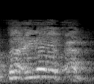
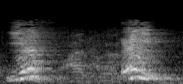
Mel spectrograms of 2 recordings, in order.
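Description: First: فعل يفعل said faʕila yafʕal, with a fatha on the ain of يفعل; corrected form. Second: يفعل drawn out slowly as yafʕil, with a kasra on the ain; slow, mistaken يفعل said yafʕil, then caught; slip of the tongue. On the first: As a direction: correct يفعل as yafʕal, said briskly after the slip. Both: Real, not acted. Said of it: "عفوا، آه، عفوا".

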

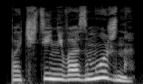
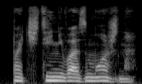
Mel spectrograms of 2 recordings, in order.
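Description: First: Raised, louder echo question; challenging echo. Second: Said in the usual way. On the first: A narrator's reading. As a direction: throw the words back in disbelief.

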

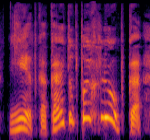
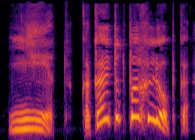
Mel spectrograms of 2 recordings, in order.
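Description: First: Said in the usual way. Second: Helpless shrug, voice jumping up on похлёбка; puzzled child. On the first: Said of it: "narrator repeats Dinka's thought". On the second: A narrator's reading. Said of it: "повторяет Динка".

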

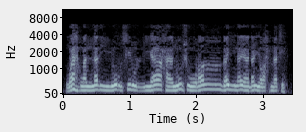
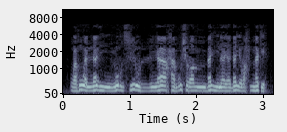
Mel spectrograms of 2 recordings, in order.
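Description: First: "نشرا" said nushuran, with n and u on sh; nun and damma. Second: Said in the usual way. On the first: Shown as a demonstration. Teacher showing Qalun's reading, nushuran for "نشرا". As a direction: say "نشرا" as nu-shu-ran. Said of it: "بالنون مكان الباء وضم الشين، هكذا". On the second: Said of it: "بالنون مكان الباء".

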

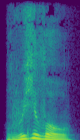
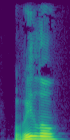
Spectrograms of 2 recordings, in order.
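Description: First: Reproachful exclamation, falling. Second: Said in the usual way. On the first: Acted. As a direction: scold her by name. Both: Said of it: "укоризненно воскликнула Тина".

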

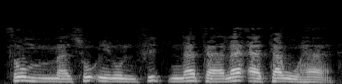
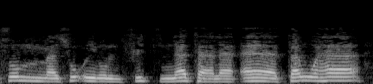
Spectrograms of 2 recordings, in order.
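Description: First: لأتوها as la-atawha, with a short a; shortened hamza. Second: Said in the usual way. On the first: Shown as a demonstration. Teacher shows Qalun's reading, لأتوها with a short hamza vowel. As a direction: keep the vowel after the hamza in لأتوها brief. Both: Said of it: "قرأ قالون بقصر الهمزة".

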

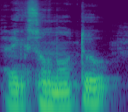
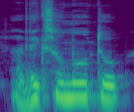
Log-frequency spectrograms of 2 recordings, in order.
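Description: First: Said in the usual way. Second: "Avec son manteau" high and firm, falling at the end; affirming. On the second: A narrator's reading. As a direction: confirm "Avec son manteau" in a much higher, decided voice. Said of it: "affirma Betsy".

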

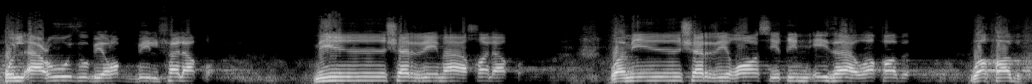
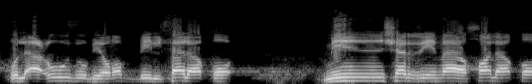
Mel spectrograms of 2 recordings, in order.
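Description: First: Slow recitation, الفلق and خلق ending with barely any bounce; weak qalqala recitation. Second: Slow recitation, الفلق and خلق ending in a firm clear bounce; strong qalqala recitation. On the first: Teacher showing the weak qalqala that students produce. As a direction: recite slowly and let the final qaf fade. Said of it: "هذا يعتبر ضعف". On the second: Teacher showing the correct strong qalqala for students. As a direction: release the final qaf with force. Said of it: "يخرجها بقوة كما أخرج الحروف الأخرى". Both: Shown as a demonstration.

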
